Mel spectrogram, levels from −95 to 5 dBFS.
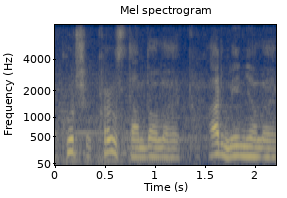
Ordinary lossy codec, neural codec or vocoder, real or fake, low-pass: none; none; real; none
